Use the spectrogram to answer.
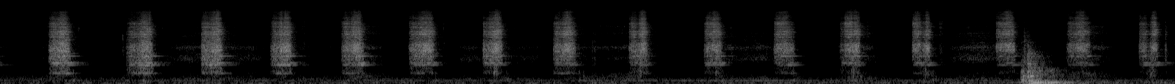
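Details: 454 big block head, valve hand-lapped with fresh compound: regular gritty rasping strokes about every 0.7 s, expected to smooth out as lapping continues; coarse grit.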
